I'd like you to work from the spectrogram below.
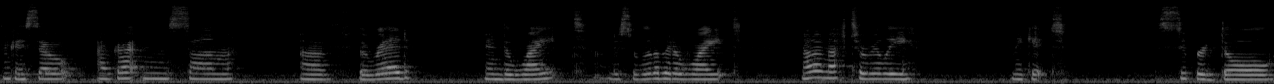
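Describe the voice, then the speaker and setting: Soft-spoken and very slow, the voice leaves long, frequent pauses, with audible room echo and noticeable background noise. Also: woman. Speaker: painting tutorial host. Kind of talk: tutorial.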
